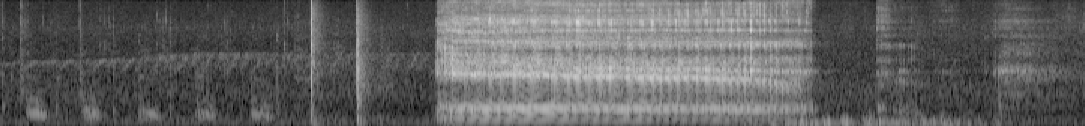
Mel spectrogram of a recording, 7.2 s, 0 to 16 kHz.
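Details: Deliberate burping in a challenge comparing burps after 5, 10 or 20 air-swallowing pumps: several short low belches, two sharp clicks, then a long, loud burp of about two and a half seconds, softer ones after.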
